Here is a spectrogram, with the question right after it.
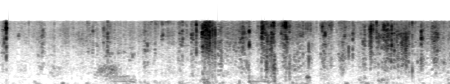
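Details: Wild boar exploring at night grunt and snuffle in short, rough bursts amid rustling.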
